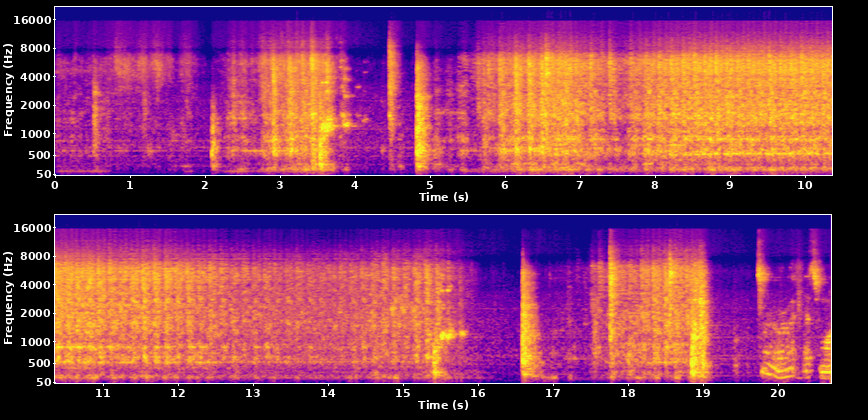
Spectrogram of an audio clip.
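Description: A Kenmore sewing machine stitches a groom's vest in a long steady motor whir of about twelve seconds, loud and close, framed by shorter bursts of stitching and brief handling noises.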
